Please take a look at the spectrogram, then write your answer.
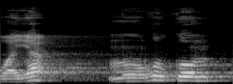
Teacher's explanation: یہاں حمزہ ساکنہ ہے، حمزہ ساکنہ کا پڑھنے میں جھٹکا لگے گا۔ وَيَأْمُرُكُمْ، را کو پر پڑھیں گے، را کے اوپر پیش ہے۔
